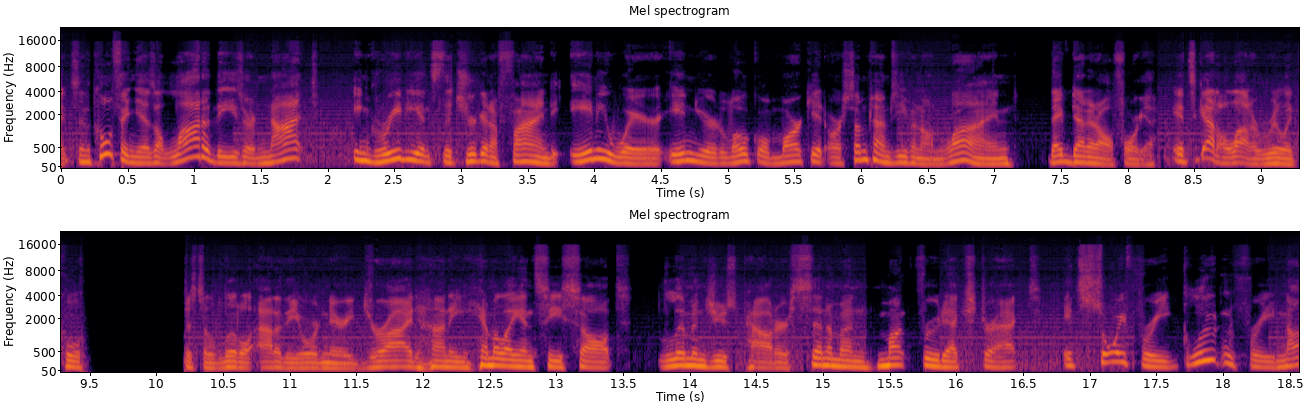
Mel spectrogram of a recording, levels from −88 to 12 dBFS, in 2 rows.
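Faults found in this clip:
Computer activity noise, whole clip: buzzing, chirping pulse train around 300 Hz, roughly 20 dB below speech level, tracking machine load rather than speech. Probable component: shared ground between computer and audio path, with CPU, GPU or mouse load currents modulating the audio reference.

Long network dropout, 9.43 to 10.23 s, after "lot of really cool". Last sound extended as a fading buzz, then near-silence for 0.68 s. Resumes at "just a little out", about 0.78 s of audio lost. Likely sustained packet loss; receiver concealment bridges briefly, then mutes.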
